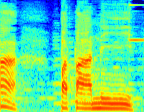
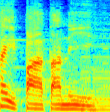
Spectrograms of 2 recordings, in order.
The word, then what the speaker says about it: ปัตตานี: ลง ความ เห็น ว่า คำ ภาษา อังกฤษ ที่ เขียน ว่า p a t a n i เนี่ย ควร จะ ต้อง ออก เสียง แล้ว ก็ เขียน ใน รูป แบบ ภาษา ไทย หรือ ว่า ปัตตานี ไม่ ใช่ ปาตานี ซึ่ง คำ ว่า ปลา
